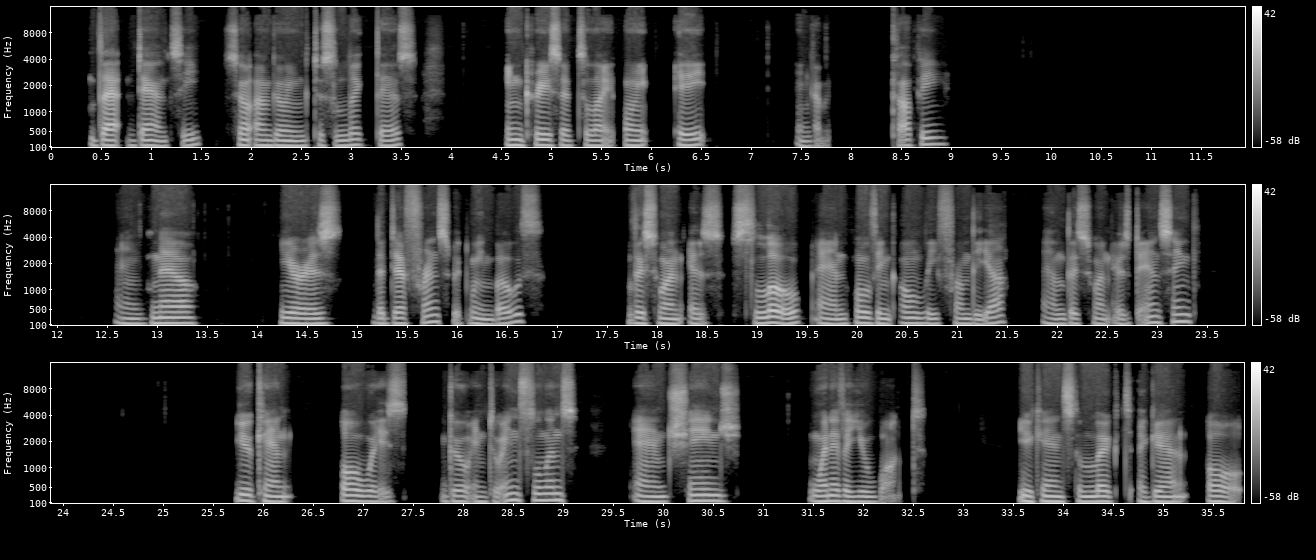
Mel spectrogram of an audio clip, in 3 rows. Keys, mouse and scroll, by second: 1.0-1.6 scroll up 2, 1.8 shift+middle click, 2.8 click, 3.8-6.6 drag, 7.8 super+c, 8.8 click, 9.9 super+v, 10.1 click, 10.3 super+v, 10.6 super+v, 10.8 click, 11.0 super+v, 11.4 super+v, 11.6 click, 11.8 super+v, 11.9 click, 12.1 super+v, 12.3-12.6 scroll down 2, 12.7 shift+middle click, 13.3 KP_1, 13.9 scroll up 2, 14.3 shift+middle click, 14.5 space, 24.8 space, 25.1-25.7 scroll up 2, 25.8 space, 33.2 click, 34.4 click, 35.0 click.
